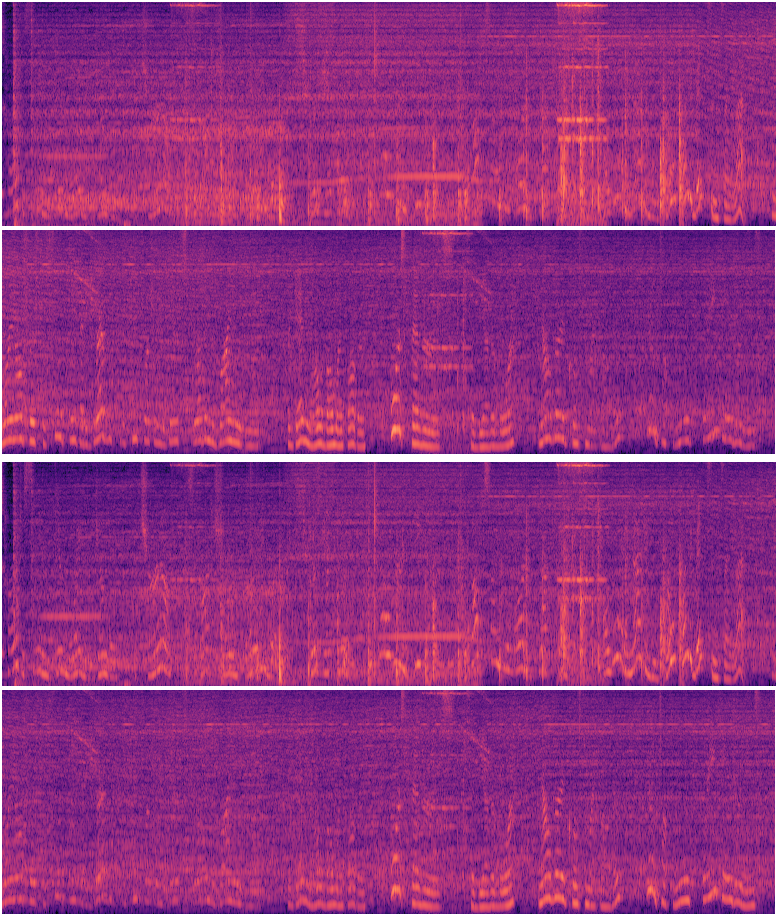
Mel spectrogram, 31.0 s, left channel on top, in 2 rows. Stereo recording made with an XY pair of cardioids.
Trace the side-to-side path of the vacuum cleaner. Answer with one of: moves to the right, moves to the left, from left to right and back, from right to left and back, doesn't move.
moves to the right.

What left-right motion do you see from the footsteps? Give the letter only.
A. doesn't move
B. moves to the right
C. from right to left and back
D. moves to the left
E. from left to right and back
E.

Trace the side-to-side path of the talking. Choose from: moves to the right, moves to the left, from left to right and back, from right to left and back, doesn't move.
from right to left and back.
